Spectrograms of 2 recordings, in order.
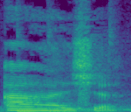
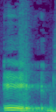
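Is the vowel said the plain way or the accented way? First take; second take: accented; plain. First: The vowel is said with the accented A sound. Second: The vowel is said as if it were unaccented. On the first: "But there's a l'accent circumflex above the A, so it's age" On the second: "you'd say age"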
